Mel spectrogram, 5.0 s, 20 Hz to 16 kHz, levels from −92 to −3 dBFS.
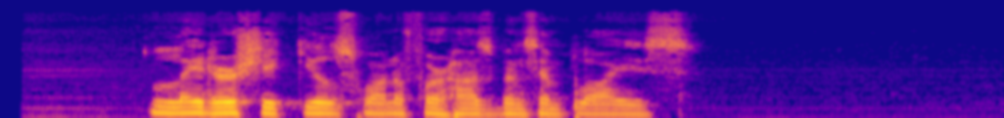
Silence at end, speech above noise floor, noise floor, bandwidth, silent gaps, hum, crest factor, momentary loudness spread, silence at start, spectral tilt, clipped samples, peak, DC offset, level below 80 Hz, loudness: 1.6 s; 52 dB; -73 dBFS; 11.5 kHz; none; 50 Hz at -55 dBFS; 20 dB; 13 LU; 0.75 s; -6.5 dB/octave; under 0.1%; -4 dBFS; under 0.1%; -52 dBFS; -22 LUFS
